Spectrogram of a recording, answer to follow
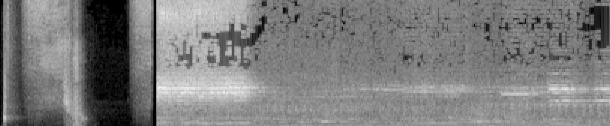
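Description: A short swish of a sound effect, then a brief silence, then from about a second and a half in, the steady noise of a busy town street with traffic. The street noise is loudest as it begins.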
